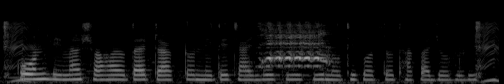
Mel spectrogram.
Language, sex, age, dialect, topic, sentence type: Bengali, female, 18-24, Rajbangshi, agriculture, question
